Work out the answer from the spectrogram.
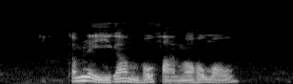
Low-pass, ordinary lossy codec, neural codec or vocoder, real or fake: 7.2 kHz; MP3, 64 kbps; none; real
